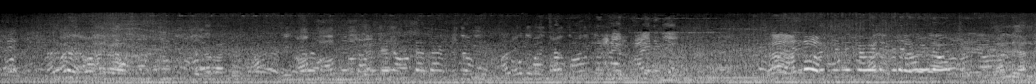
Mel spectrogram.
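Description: Men's voices in a loud street exchange, with a vehicle engine running close by as a steady low hum from about a second in.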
